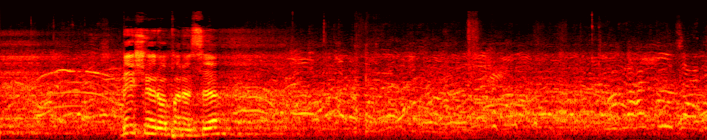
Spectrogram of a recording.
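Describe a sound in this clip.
An elderly man speaks loudly into a microphone over loudspeakers.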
